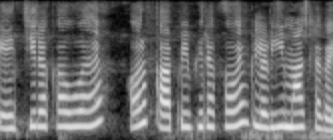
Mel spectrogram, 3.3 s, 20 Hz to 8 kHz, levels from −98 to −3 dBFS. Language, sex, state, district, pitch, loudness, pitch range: Chhattisgarhi, female, Chhattisgarh, Raigarh, 315 Hz, -17 LUFS, 300-325 Hz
